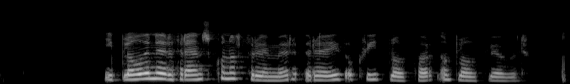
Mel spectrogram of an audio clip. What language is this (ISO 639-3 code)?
isl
